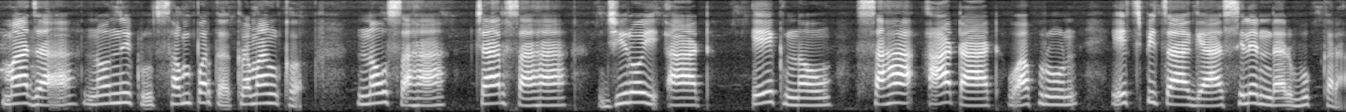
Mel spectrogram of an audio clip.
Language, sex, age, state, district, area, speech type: Marathi, female, 45-60, Maharashtra, Yavatmal, rural, read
